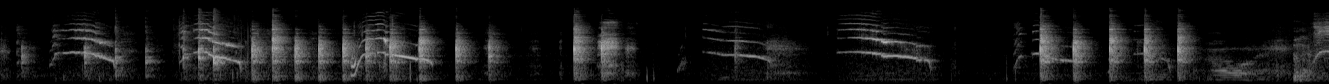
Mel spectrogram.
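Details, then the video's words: Hungry little kitten named Lucifer, teased indoors by its owners before being fed, meows insistently: rapid runs of high, sharp cries, many sliding downward in pitch, repeated in quick bursts with short pauses, over faint clinking dish sounds. "Hungry and noisy little kitten"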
